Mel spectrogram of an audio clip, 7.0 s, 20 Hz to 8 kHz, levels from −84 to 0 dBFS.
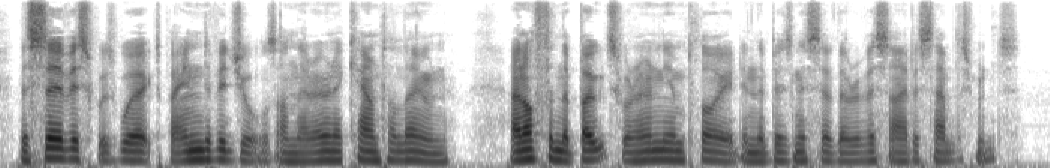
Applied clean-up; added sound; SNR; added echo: none; none; none; none.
